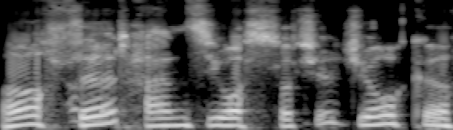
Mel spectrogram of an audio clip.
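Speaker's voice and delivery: very high-pitched, shoddy put-on German accent. Playing a character in a group role-play, teasing third hands, shitty german accent. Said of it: "we all do the same shitty German accent".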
